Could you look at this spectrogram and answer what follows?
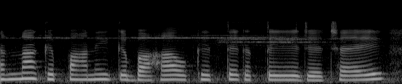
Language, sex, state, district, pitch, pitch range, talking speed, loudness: Hindi, female, Bihar, Muzaffarpur, 220 Hz, 205-235 Hz, 120 wpm, -30 LUFS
